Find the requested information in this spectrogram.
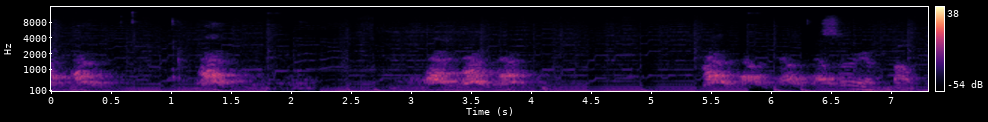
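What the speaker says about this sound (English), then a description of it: "My neighbor's dog decided to stop barking, and I'm going to close the window." A neighbor's dog barks in bursts from a distance, several short volleys of barking separated by pauses, faint behind the room's steady background hum.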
